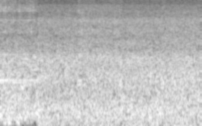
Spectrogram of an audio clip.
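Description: Faint steady hiss of microphone and room background noise, with no distinct sound events.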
